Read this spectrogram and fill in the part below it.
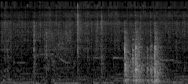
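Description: Sausage frying in a pan gives a steady low sizzle, with sharper crackles and spatters clustering near the end, and no one talking.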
